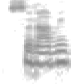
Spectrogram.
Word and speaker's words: tsunami: Tsunami is pronounced as this only with a T silent, if you can recall.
